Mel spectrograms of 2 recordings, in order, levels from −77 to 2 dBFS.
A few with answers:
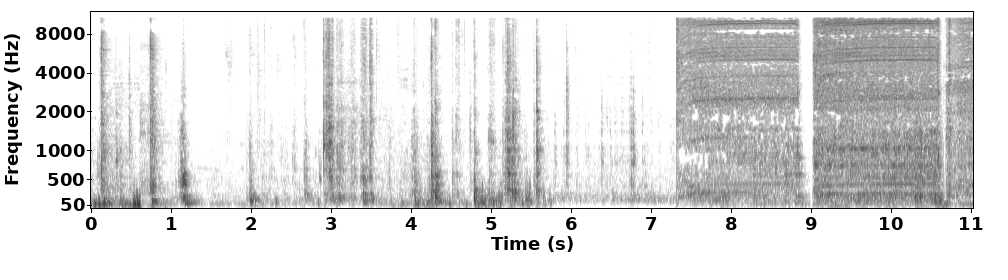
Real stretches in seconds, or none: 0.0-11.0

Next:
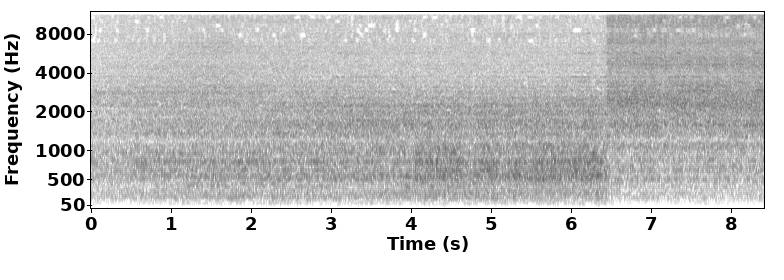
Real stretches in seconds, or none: 0.0-8.4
